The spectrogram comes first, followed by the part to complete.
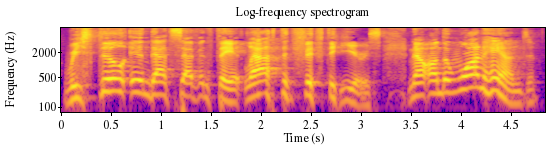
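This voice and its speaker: A man from Israel giving a live lecture as a storyteller, posing rhetorical questions and pausing for dramatic emphasis. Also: sits high, sing-song, a bit bright. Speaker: public speaker, lecturer.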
